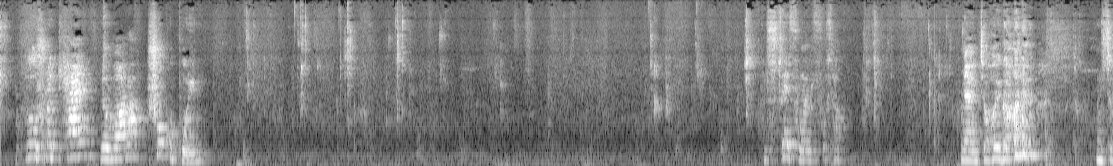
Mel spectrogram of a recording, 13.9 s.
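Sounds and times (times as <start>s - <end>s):
speech: 0.3s - 2.7s, 9.5s - 10.6s, 12.0s - 13.8s
person chewing jelly beans: 3.0s - 6.7s, 8.1s - 9.5s, 10.6s - 12.0s.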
